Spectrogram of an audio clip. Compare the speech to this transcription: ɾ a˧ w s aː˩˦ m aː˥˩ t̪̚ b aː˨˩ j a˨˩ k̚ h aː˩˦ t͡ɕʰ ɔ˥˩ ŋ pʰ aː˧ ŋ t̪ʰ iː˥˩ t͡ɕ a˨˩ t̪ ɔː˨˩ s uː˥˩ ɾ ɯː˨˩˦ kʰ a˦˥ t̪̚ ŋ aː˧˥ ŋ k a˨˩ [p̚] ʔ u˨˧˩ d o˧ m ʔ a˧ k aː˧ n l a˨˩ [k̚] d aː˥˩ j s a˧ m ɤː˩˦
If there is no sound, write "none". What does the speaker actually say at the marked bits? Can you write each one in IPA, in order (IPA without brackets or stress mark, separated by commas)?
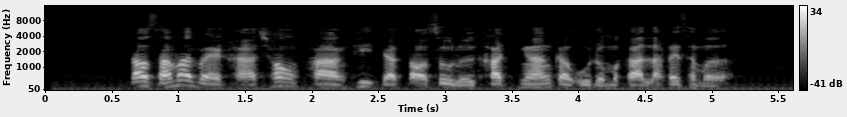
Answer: p̚, k̚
